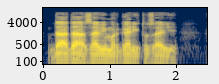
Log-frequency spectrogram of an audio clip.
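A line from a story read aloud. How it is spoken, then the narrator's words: Chuckling mutter. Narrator (Russian): У Зефа вырвался смешок, и он пробормотал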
